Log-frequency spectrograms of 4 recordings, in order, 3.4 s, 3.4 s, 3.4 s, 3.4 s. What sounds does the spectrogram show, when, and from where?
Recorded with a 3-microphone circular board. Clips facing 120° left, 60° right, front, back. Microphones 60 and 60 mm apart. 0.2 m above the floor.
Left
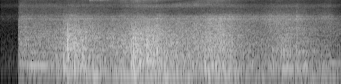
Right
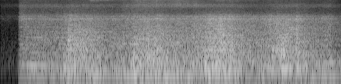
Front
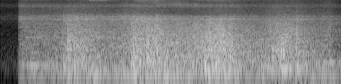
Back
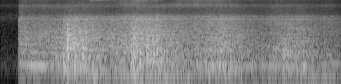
0.2 s footsteps: 135° left, 1.7 m; by 3.3 s 5° left, 1.7 m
